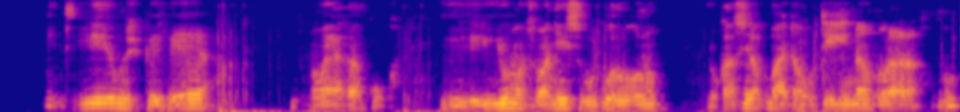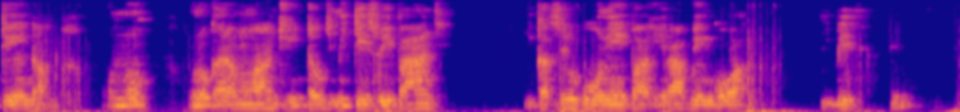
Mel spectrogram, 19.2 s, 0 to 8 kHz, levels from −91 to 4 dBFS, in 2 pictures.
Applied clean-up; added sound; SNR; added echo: neural mask model DeepFilterNet 3.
